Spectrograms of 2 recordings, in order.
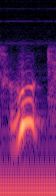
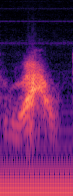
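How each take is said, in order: First: The vowel sounds like the one in boot. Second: The vowel sounds like the one in out. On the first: The speaker calls it right. "The word is root" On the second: The speaker calls it wrong. "not route"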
